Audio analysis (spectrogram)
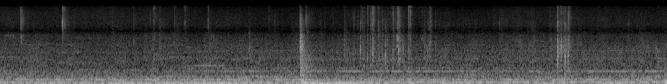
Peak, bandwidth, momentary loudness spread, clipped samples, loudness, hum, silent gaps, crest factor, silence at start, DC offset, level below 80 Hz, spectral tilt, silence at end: -8 dBFS; 17 kHz; 4 LU; under 0.1%; -28 LUFS; none; none; 18 dB; 0 s; under 0.1%; -30 dBFS; -5.5 dB/octave; 0 s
